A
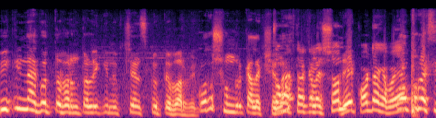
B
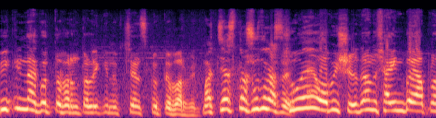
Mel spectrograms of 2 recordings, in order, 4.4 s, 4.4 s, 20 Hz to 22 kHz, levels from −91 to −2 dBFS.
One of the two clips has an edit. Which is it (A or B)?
A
